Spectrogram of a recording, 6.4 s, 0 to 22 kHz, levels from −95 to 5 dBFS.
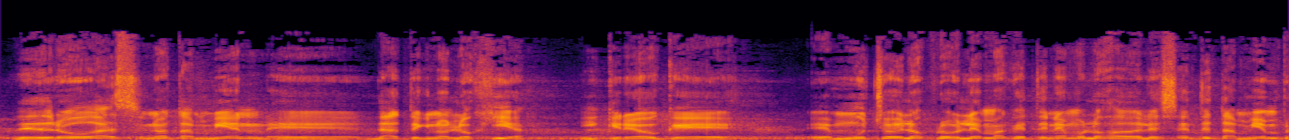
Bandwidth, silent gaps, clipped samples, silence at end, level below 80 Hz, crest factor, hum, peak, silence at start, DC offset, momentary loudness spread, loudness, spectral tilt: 17.5 kHz; none; under 0.1%; 0 s; -86 dBFS; 20 dB; none; 0 dBFS; 0 s; under 0.1%; 6 LU; -18 LUFS; 0 dB/octave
